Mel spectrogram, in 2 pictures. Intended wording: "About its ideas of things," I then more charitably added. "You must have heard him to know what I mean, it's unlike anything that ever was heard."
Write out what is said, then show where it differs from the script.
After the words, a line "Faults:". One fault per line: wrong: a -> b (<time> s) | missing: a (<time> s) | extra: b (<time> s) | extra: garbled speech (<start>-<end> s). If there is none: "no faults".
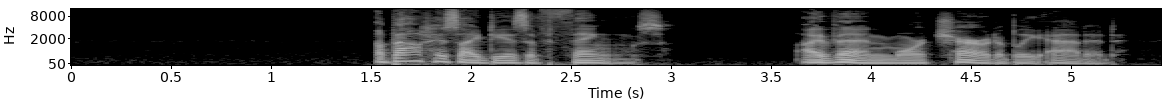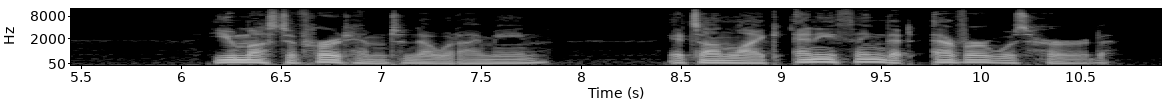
"About his ideas of things," I then more charitably added. "You must have heard him to know what I mean, it's unlike anything that ever was heard."
Faults:
wrong: its -> his (1.8 s)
